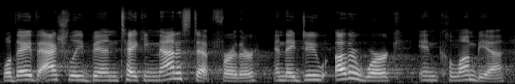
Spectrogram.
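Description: A middle-aged Texan woman gives a chatty, self-deprecating talk in a large, reverberant conference hall, using frequent fillers. Her voice is medium in pitch, a bit bright, at a moderate pace.

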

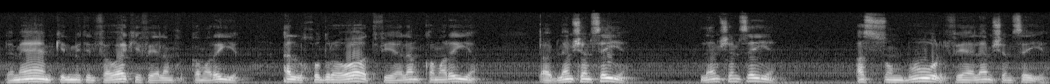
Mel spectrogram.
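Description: A man's voice: lowish voice, warm tone, slight background noise, low-quality recording. Patient male Egyptian Arabic teacher. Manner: patient, repeats words for drilling. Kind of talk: recorded classroom lesson.

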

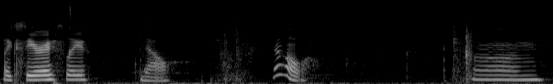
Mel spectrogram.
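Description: A woman's voice: mid-range voice, fairly even intonation, drawn-out words, dull audio, a little hiss or hum. A young woman giving casual, exclamatory commentary while playing a life-sim game, swearing freely. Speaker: let's play gamer.

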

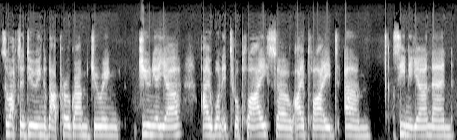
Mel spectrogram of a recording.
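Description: A woman's voice: on the low side, level tone, takes it slowly, no echo, highs cut off. A young woman student from England, speaking casually from her bedroom with fillers like "like" and "uh". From northern England. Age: young adult. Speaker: student panelist. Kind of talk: casual interview answer. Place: small bedroom indoors. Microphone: laptop webcam.

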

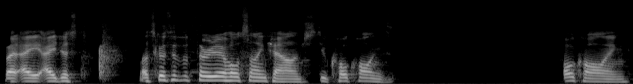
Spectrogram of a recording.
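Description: Over a video call from his home studio, a wholesaling coach in his twenties talks straight and blunt into a studio microphone mounted on a boom arm. He has a smooth, slightly high voice and keeps a moderate pace.

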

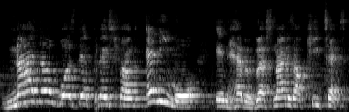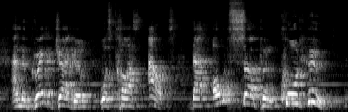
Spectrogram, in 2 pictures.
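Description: Faint music plays behind a young guest preacher from England who speaks slowly and high-pitched in a West Midlands accent. Lively and questioning the congregation aloud, he gestures broadly at the pulpit. Sound from a stand mic and distant camera echoes through the large indoor church hall.

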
